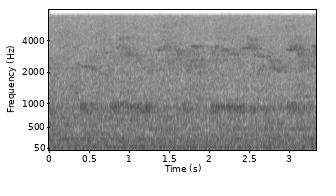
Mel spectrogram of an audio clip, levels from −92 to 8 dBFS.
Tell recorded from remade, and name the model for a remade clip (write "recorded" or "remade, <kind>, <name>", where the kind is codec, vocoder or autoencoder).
recorded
